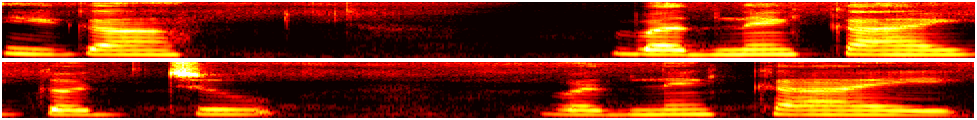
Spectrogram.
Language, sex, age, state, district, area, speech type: Kannada, female, 18-30, Karnataka, Koppal, rural, spontaneous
